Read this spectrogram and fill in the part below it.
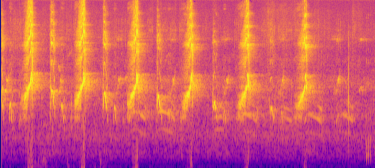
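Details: Chinese bamboo partridge calling among cherry trees in full spring bloom: loud, harsh, ringing calls with a sharp upward twist, about once a second, seven in a row over a quiet background.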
